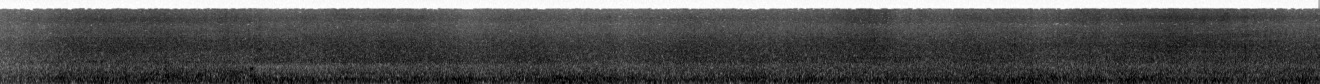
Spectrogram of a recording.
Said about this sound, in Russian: Над седой пучиной моря. Понимаешь, вот оно. Седая пучина. Вот оно.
